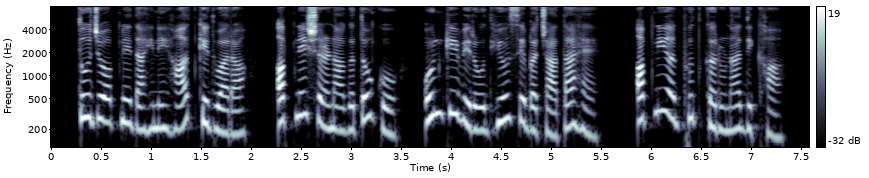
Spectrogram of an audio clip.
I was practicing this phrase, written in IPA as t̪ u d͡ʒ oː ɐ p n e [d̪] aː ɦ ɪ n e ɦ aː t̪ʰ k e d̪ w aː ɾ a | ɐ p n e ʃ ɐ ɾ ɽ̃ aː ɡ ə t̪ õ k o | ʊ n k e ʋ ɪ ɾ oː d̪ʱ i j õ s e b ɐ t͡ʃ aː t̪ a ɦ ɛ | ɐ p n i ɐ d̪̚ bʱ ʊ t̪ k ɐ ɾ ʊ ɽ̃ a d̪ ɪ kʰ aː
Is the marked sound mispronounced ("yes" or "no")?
no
